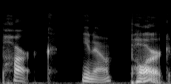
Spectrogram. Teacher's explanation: In a lot of American accents, you pronounce that R very clearly. But in many British accents, it's not pronounced at all. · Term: R sound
